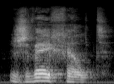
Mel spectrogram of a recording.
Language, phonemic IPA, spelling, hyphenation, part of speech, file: Dutch, /ˈzʋɛi̯.xɛlt/, zwijggeld, zwijg‧geld, noun, Nl-zwijggeld.ogg
- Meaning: hush money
